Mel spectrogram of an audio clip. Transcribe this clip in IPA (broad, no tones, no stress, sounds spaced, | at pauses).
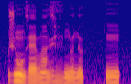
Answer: ʒ ũ ɣ ɛ β ã ɣ ɛ̤ ŋ ɯ n ɯ kː ĩ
